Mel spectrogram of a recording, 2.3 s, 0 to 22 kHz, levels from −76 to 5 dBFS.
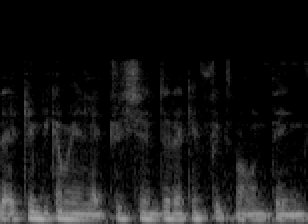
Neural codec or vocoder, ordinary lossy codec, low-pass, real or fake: none; none; 7.2 kHz; real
